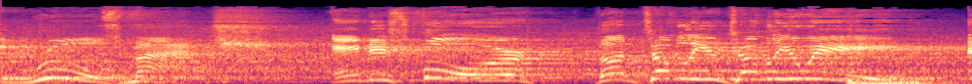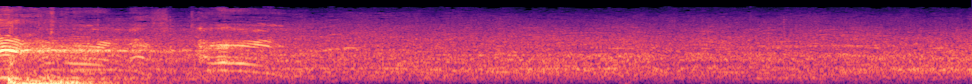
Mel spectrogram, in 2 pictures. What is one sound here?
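A large crowd cheers in an echoing arena.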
